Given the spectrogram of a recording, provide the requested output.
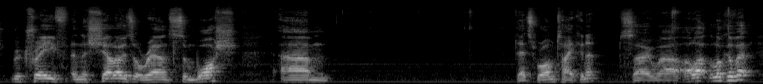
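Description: Low-voiced New man, chatty. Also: a bit bright. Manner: chatty and jokey, many filler "uh"s. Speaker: fishing show host. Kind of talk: casual product review. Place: small indoor room with fishing rods. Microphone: camera close up at arm's length.

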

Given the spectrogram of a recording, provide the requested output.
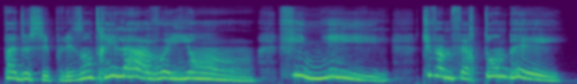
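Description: Woman reading a timid, showy young man; husky, high and mocking, nervous bravado. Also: normal speed, a little mellow. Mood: giggling protest. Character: timid boastful young male clerk.

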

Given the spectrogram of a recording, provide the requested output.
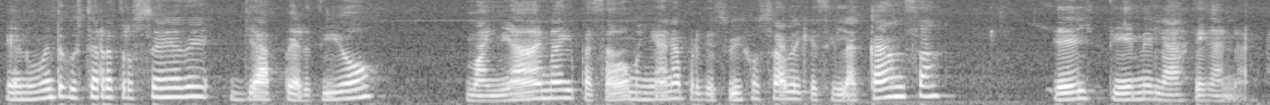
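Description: Gravelly-voiced woman host. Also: mid-range voice, expressive, normal speed, mellow, highs cut off. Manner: emphatic, direct instructions to mothers. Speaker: talk show host and therapist. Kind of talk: advice talk show.

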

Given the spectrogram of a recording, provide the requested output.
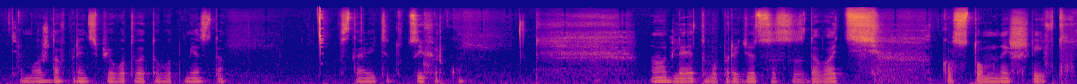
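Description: A man with a lowish voice gives a casual tutorial, thinking aloud as he works. His delivery is unhurried and quite monotone. There is faint noise with keyboard clicks behind him. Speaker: tutorial host.

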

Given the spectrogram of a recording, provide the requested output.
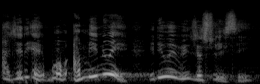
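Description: A man preaching a sermon as a pastor, telling a story quietly and then building up to shouted, half-sung exhortation. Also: very high voice, very animated, quick pace, gravelly. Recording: reverberant hall with music behind.

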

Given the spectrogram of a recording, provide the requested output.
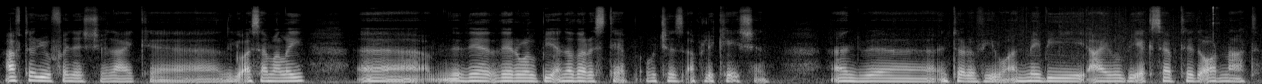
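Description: A woman's voice: sits low, fairly even intonation, unhurried, vocal fry, warm tone. A middle-aged woman from Iraq with an Iraqi accent, speaking hesitantly with many fillers in a documentary interview. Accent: Iraqi Arabic. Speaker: refugee doctor interviewee. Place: indoor room with window.

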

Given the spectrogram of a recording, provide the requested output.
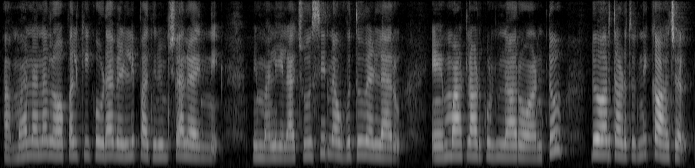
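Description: A woman's voice: a little high, steady tone, brisk, a little mellow. A woman narrating a romance story aloud, reading all the characters' lines herself with light acting. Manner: reads all parts, lightly acting dialogue.

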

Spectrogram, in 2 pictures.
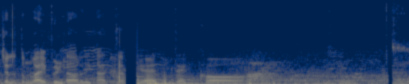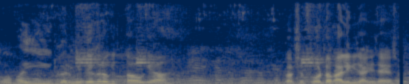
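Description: A man's voice: fairly high pitch, moderate pace, pauses often. Chatty young man vlogging on a phone. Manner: chatty, loose and informal, addressing viewers directly. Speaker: travel vlogger. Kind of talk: casual vlog narration. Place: outdoors at a hilltop temple and viewpoint, also indoors in a hotel and a mall. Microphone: phone camera at arm's length. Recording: loud outdoor noise behind the voice.

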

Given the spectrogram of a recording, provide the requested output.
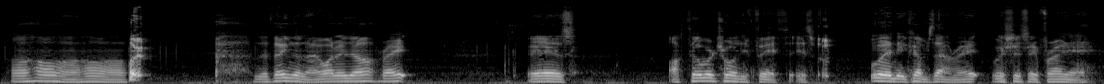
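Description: A man's voice: mid-range voice, a little mellow. A young man with a drippy nose from being sick, chatting and laughing often over voice chat while gaming, talking into a headset. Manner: laughs often, slow and drawling. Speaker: gaming channel host. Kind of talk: casual game-chat banter.

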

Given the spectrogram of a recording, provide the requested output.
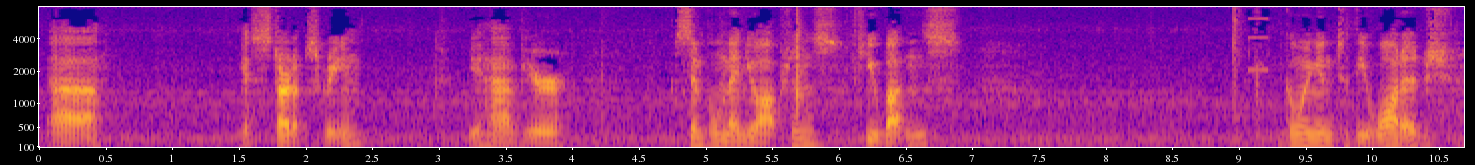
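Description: A man's voice: lowish voice, sharp tone, slight background noise, low-quality recording. A young man giving a casual hands-on review of a gadget at a workbench, matter-of-fact, with frequent ums and uhs. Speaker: product reviewer.

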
